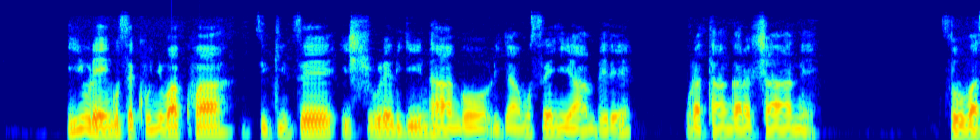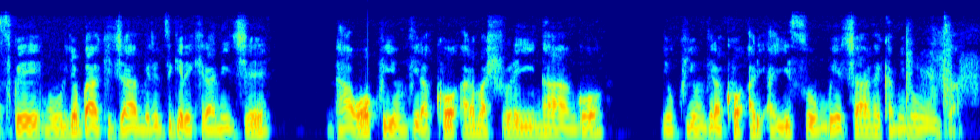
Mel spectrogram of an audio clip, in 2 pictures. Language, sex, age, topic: Rundi, male, 36-49, education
